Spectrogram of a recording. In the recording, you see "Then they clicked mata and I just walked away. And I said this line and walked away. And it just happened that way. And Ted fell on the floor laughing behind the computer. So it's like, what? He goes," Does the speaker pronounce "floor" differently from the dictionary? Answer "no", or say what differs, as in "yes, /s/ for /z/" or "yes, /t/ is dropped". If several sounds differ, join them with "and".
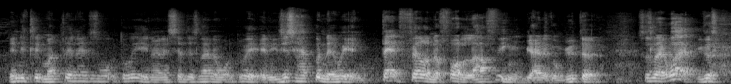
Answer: yes, /l/ is dropped and /l/ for /ɹ/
